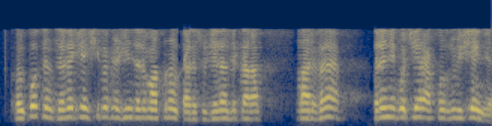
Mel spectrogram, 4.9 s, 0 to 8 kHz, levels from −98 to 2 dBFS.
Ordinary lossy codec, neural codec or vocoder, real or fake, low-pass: AAC, 16 kbps; codec, 16 kHz, 2 kbps, FreqCodec, smaller model; fake; 7.2 kHz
